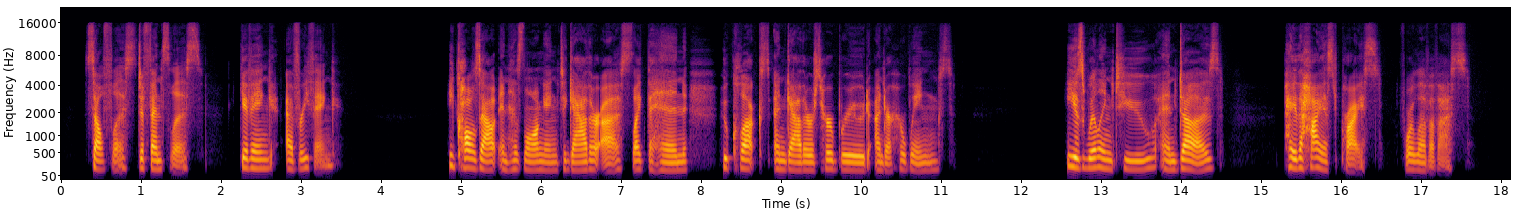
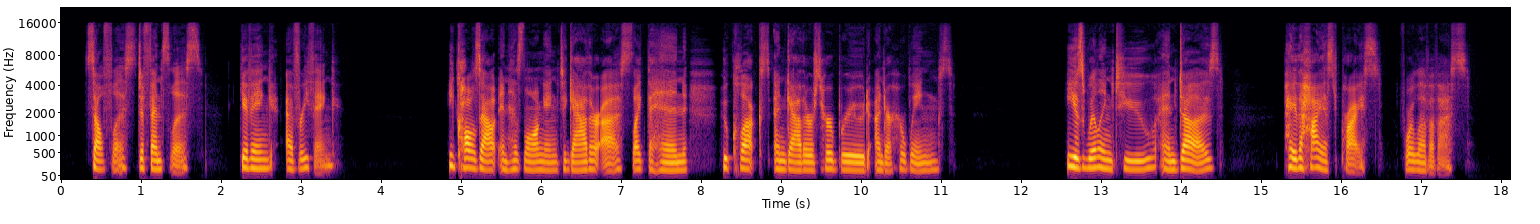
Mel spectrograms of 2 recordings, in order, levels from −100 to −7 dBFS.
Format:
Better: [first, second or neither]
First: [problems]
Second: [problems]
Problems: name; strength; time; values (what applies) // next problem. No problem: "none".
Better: second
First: thin; somewhat; fading below 350 Hz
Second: none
